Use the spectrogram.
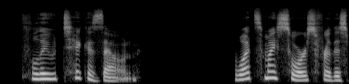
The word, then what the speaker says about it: fluticasone: you go put all four syllables together and you get flua Zone emphasize tick see if you can hear tick emphasized when I say it again flu tick aone what's my source for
